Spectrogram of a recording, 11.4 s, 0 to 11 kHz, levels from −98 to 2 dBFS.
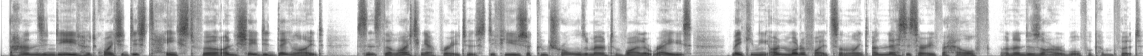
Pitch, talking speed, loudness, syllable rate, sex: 175 Hz, 170 wpm, -20 LUFS, 6.2 syllables/s, female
